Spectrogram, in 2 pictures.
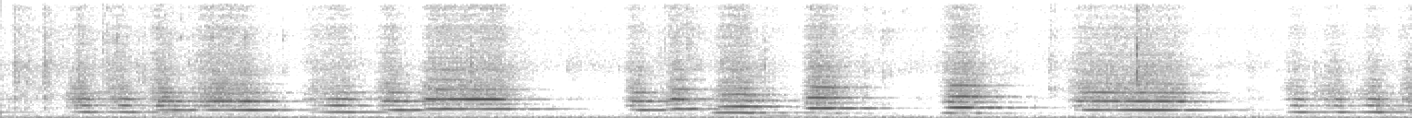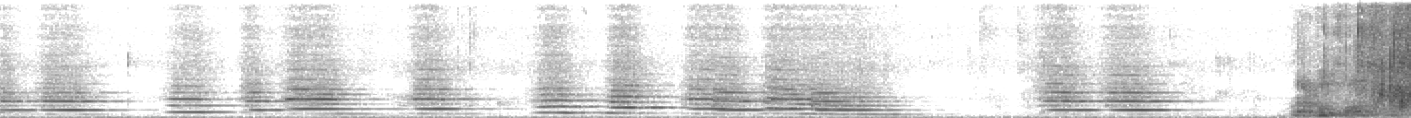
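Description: A sixth-grade student plays the opening of a tune as a flute solo at a middle school band concert, a clear melodic line of phrased notes over a steady low room hum, ending with a short burst of noise.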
